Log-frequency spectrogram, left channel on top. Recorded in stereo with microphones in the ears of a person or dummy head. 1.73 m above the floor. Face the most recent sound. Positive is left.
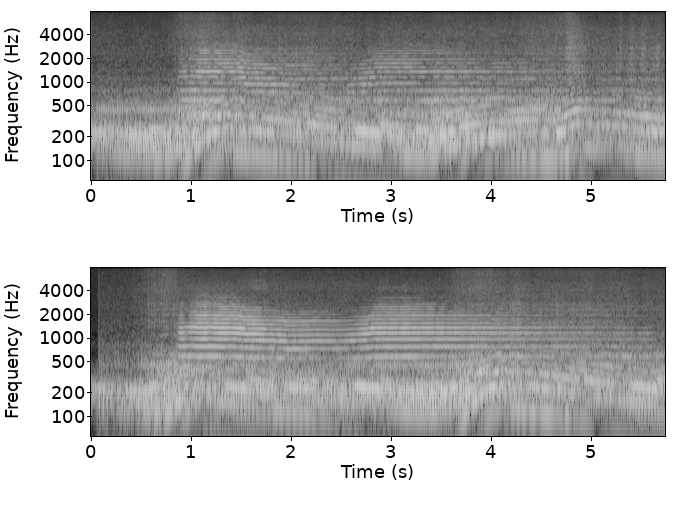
turn(degrees=-45)  # may be behind; listen again after turning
